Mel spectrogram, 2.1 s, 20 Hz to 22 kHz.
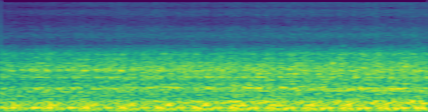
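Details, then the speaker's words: Freshly rebuilt 6.4 Powerstroke diesel with about 60 miles on the new engine (truck at 117,000 miles, third engine), over 10,000 lb truck at 6400 ft elevation. Smooth, quiet idle with barely audible diesel rattle and a soft turbo whistle; healthy. "has almost imperceptible diesel that typical diesel rattle you barely even hear it a little exhaust clip here that turbo whistling nice and soft"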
